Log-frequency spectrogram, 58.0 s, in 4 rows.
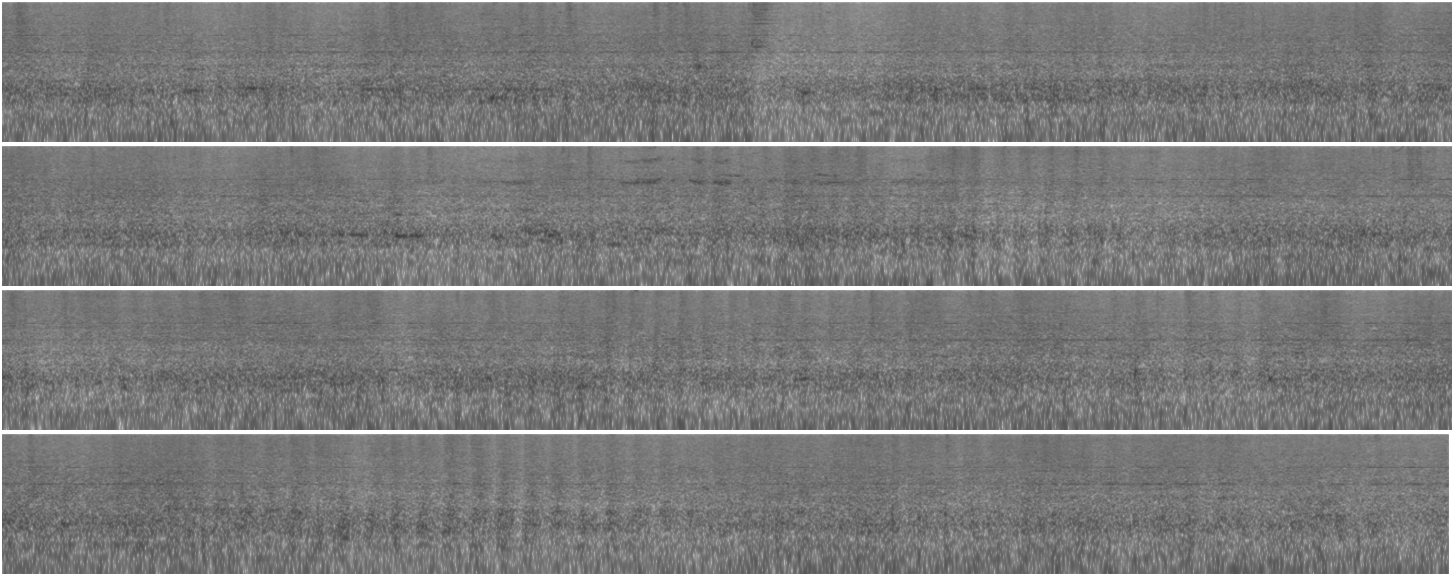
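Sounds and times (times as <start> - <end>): train cars rolling past: 0.0 - 57.9
wheels clicking over rail joints: 0.0 - 57.9
faint high wheel squeal: 18.0 - 24.2, 31.4 - 33.3, 56.8 - 57.9.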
